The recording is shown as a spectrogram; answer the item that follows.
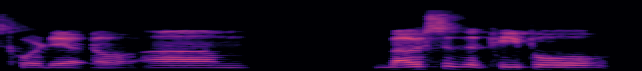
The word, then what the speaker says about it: Cordele: pronounce where you're from is it Cordell or Cordele Georgia uh I say Cordell so is that is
